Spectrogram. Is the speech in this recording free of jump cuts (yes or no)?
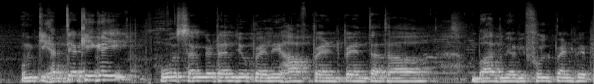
no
